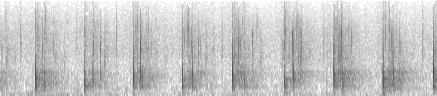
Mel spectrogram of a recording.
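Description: Footsteps of someone walking around in a larder form a steady series of evenly spaced footfalls, each a soft thud with a slight scuff. They are moderately quiet, with no talk.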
